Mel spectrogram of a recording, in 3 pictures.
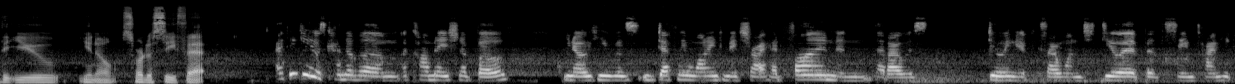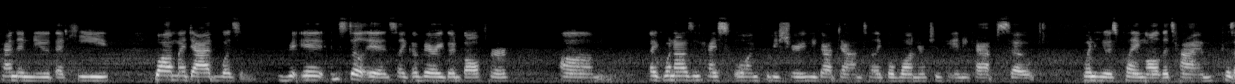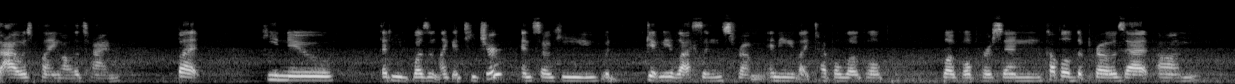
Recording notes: We spoke while she was driving back to Charlottesville from Florida so the audio may get a little choppy at times at spots.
